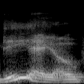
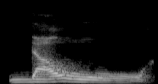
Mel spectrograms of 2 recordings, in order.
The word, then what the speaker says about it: Tao: He could have said, I am the Tao. All right? Pronounced T-A-O, but it's pronounced, D-A-O, spelled T-A-O, Dao, Dao.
